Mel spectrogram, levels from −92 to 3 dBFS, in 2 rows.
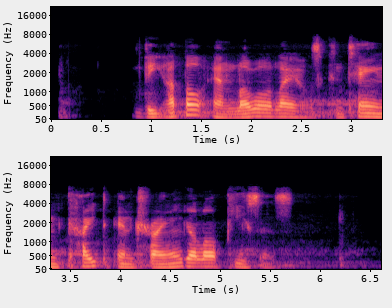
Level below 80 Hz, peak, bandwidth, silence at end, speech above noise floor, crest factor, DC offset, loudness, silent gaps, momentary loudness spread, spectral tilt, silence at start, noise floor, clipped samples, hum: -62 dBFS; -2 dBFS; 7.4 kHz; 0.9 s; 62 dB; 18 dB; under 0.1%; -20 LUFS; none; 9 LU; -6 dB/octave; 0.85 s; -82 dBFS; under 0.1%; none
